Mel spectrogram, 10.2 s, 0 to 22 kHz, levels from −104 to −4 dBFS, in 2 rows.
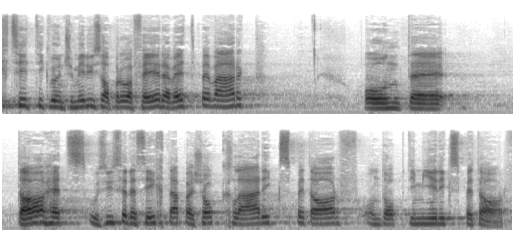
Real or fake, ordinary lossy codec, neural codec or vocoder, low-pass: fake; none; vocoder, 44.1 kHz, 128 mel bands every 512 samples, BigVGAN v2; 14.4 kHz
